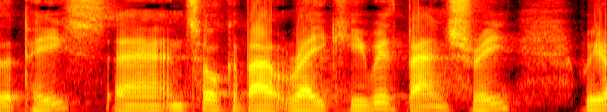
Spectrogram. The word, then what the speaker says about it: Reiki: that'd be one of our questions how to pronounce it there's a little teaser preview there there's in there to show you it's Reiki there we go there's a spoiler for later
